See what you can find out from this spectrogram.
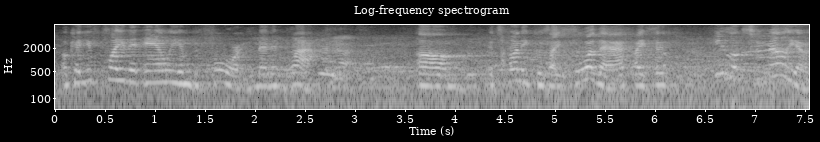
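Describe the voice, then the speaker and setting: A fan from New York asking a panel question in a chatty, excited way. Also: high-pitched. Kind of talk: audience Q&A. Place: large convention hall. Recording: echoey hall, distant mic, crowd.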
